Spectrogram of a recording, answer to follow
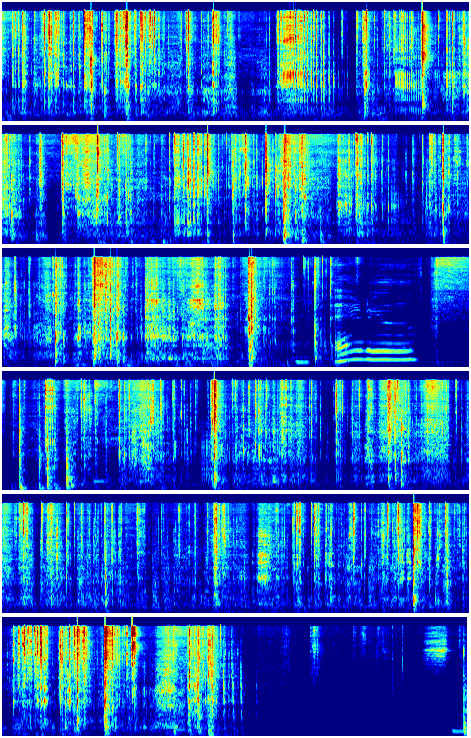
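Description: Clear plastic packaging tray crinkling and crackling, with many small clicks and snaps, as plastic figures are worked loose and pulled out of it. The handling stops a couple of seconds before the end.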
